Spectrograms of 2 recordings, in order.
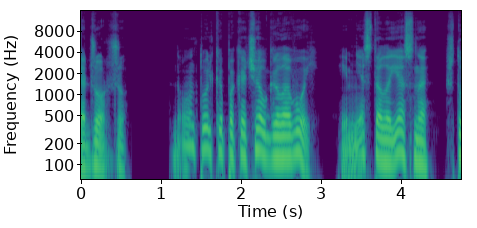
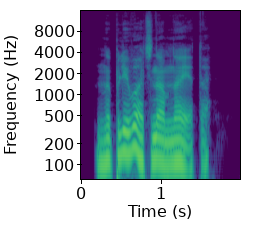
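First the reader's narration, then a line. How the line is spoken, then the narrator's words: Trembling voice. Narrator (Russian): сказал Джордж дрожащим голосом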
